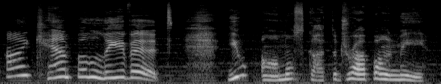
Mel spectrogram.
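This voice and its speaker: A smug supervillain played by a woman in an audio drama. She sounds mocking and theatrical, taunting whoever stands against her, at a medium pitch with faint music underneath. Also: big pitch swings, slow, a little mellow, exaggerated voice. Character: smug, mocking female supervillain holding hostages.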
